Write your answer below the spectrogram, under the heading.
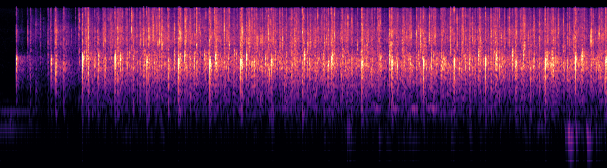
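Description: Audience applauding as the last note of the song dies away, building over the first second into steady clapping.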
